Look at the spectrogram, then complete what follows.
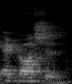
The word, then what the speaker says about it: atrocious: एट्रोशियस, okay, over here it is sh sound. Okay, atrocious.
